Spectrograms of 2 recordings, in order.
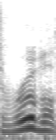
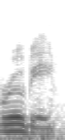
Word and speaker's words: Ruble: It's Ruble, not Ruby.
